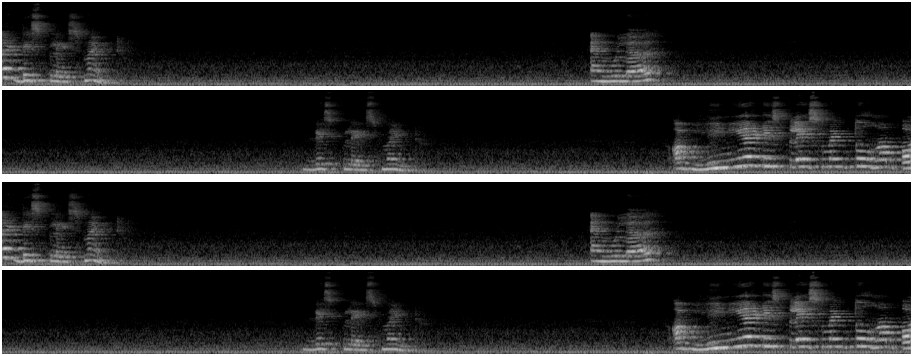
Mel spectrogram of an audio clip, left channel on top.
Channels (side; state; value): both; identical; correlation 1.00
